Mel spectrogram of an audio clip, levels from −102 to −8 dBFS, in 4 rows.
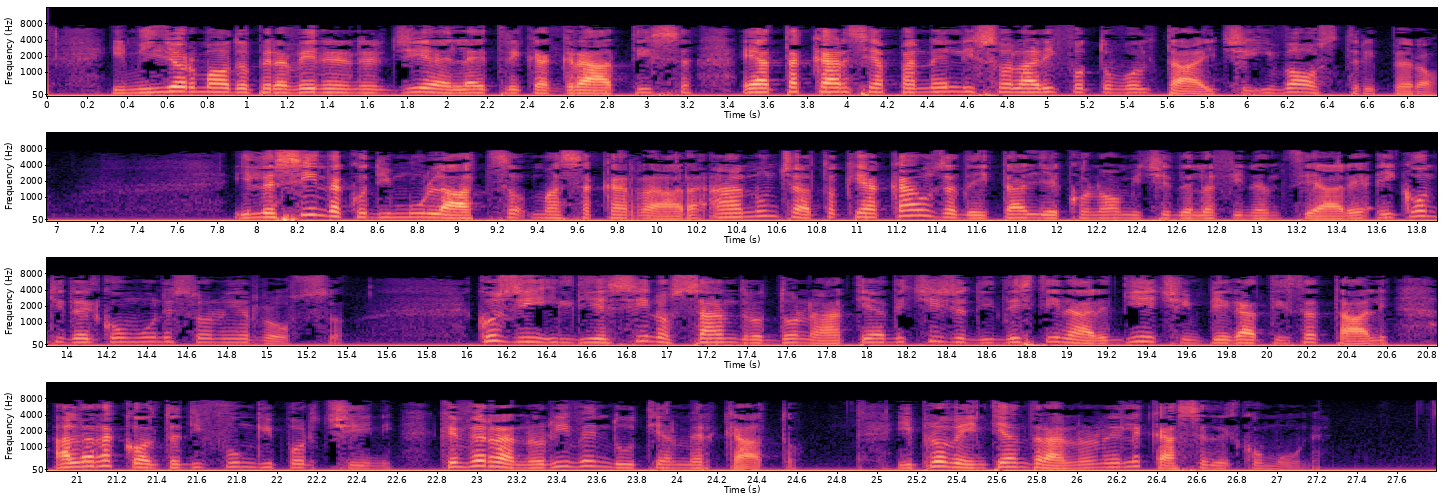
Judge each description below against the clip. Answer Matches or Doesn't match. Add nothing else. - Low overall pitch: Doesn't match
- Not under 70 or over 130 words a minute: Doesn't match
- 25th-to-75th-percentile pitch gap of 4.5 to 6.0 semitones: Matches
